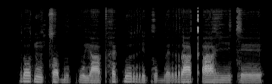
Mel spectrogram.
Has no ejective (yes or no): no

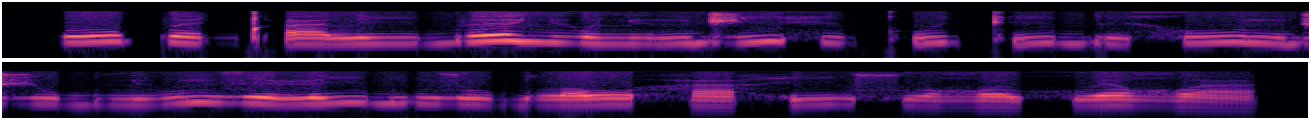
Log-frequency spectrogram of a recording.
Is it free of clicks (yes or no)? no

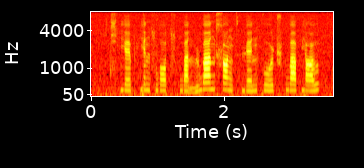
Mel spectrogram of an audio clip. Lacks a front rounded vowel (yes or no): yes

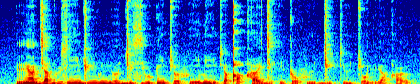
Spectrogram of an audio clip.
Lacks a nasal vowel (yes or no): no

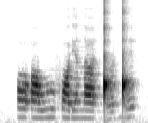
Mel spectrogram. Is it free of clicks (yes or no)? no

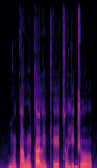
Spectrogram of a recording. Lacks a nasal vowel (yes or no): no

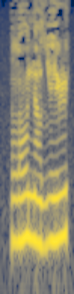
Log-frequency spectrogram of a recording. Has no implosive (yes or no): yes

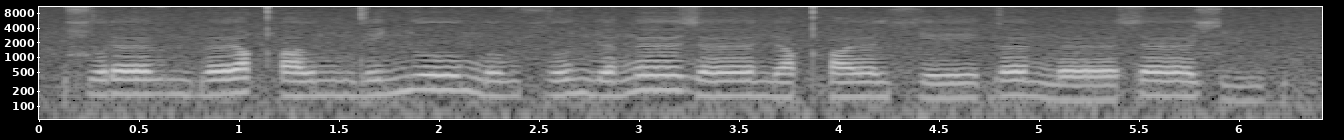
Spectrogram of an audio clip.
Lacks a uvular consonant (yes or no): no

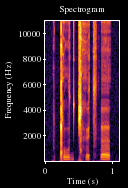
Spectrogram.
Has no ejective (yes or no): no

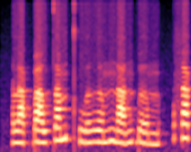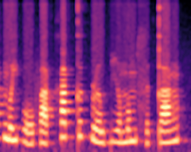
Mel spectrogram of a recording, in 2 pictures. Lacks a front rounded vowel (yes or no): yes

